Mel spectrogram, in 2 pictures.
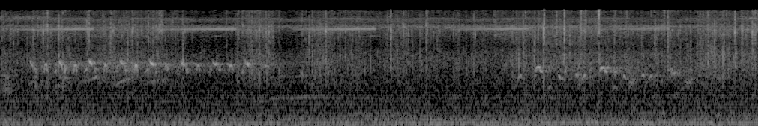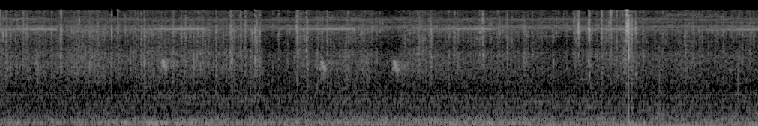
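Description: Faint outdoor ambience: a small bird's quick chattering trill near the start, a shorter one a few seconds in, then a few single chirps, over a steady low rumble.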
